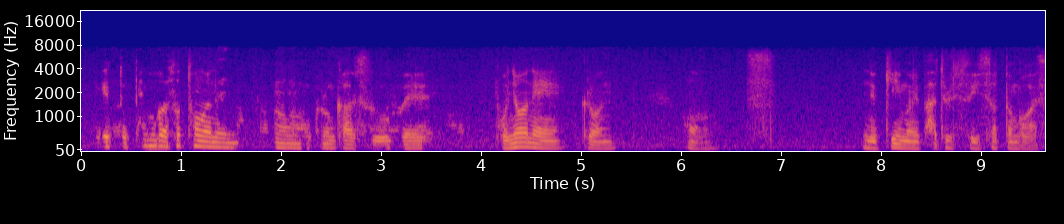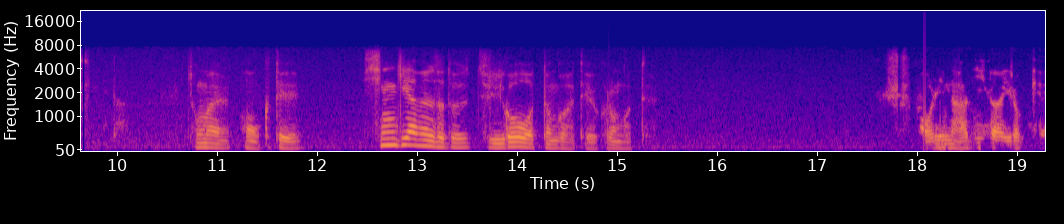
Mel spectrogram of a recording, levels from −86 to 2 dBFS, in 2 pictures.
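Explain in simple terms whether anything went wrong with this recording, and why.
The talker's voice dips and thins, as though someone briefly turned it down, from 0.0 to 0.78 s, 1.57 to 2.43 s, 2.88 to 3.5 s, and again from 17.65 s to the end. This is speech suppressed in double talk, likely because both sides spoke at once and the echo canceller lowered everything to be safe.

A faint second voice, much quieter than the talker, slips in at 1.4 to 1.89 s, 3.69 to 3.85 s and 18.62 to 18.71 s. This is the other side's voice leaking through, likely because the echo canceller failed to fully remove the loudspeaker sound the microphone picked up.

There are sudden tiny gaps: a short hole at 9.66 to 9.68 s, and ticks at 14.91 s and 18.07 s. Each is a block of digital silence, most likely where the program missed filling its audio buffer in time and pure silence went out instead.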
